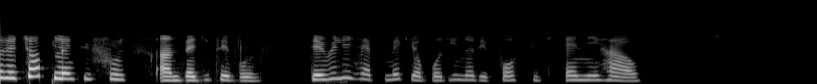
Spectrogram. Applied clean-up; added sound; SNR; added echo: neural mask model Resemble Enhance denoiser.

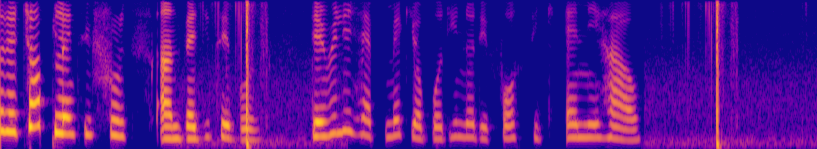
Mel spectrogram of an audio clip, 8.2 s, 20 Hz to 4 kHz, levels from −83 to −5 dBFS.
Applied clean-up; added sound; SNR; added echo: none; Crack; 6 dB; none.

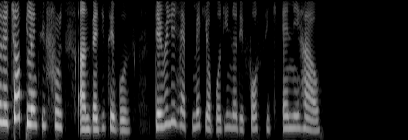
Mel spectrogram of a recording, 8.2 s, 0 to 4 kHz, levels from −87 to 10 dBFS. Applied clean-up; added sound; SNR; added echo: none; none; none; none.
